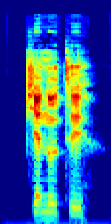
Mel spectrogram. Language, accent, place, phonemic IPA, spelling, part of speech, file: French, France, Lyon, /pja.nɔ.te/, pianoter, verb, LL-Q150 (fra)-pianoter.wav
- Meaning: 1. to play the piano poorly 2. to drum the fingers 3. to type (use a computer keyboard), to type away at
